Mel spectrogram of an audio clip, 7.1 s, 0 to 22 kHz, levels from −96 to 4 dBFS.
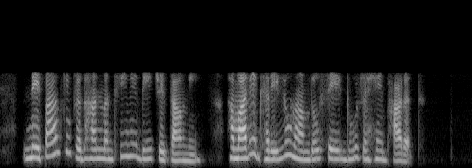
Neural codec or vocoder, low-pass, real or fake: codec, 16 kHz, 1.1 kbps, Voila-Tokenizer; 3.6 kHz; fake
